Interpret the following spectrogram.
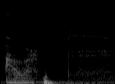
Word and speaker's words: hour: an umbrella an hour because the h is silent as well okay so it needs and rather than a hour so that's just a very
